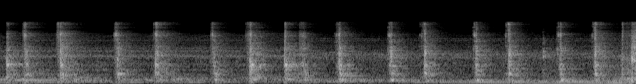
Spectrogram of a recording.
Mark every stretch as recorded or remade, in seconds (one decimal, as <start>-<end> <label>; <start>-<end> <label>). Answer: 0.0-3.1 remade; 3.1-6.0 recorded; 6.0-6.4 remade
